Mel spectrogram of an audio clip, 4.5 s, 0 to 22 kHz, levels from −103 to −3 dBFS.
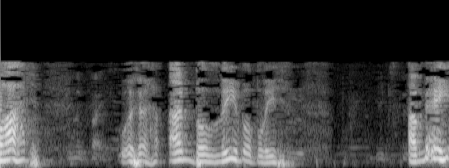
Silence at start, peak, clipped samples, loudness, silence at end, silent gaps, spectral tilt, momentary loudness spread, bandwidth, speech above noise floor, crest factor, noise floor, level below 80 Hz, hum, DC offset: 0 s; -4 dBFS; under 0.1%; -24 LUFS; 0 s; none; -9 dB/octave; 15 LU; 5 kHz; 44 dB; 20 dB; -66 dBFS; -52 dBFS; none; under 0.1%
